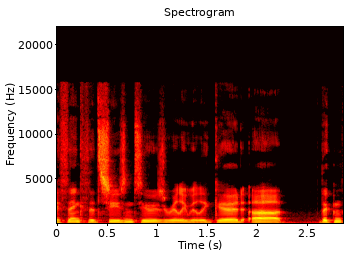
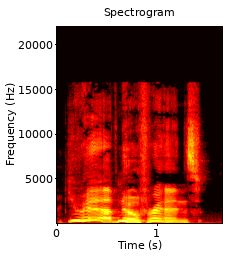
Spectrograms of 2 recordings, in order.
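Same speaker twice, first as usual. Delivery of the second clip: loud, high, shrill cartoon yell; 11 dB louder than usual. Recapping a Teen Titans story, the speaker voices Beast Boy's line to Terra: Beast Boy impression. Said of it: "Which is my Beast Boy impression".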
